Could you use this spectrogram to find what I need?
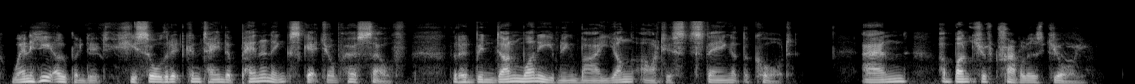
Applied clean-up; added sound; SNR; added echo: neural mask model Resemble Enhance denoiser.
